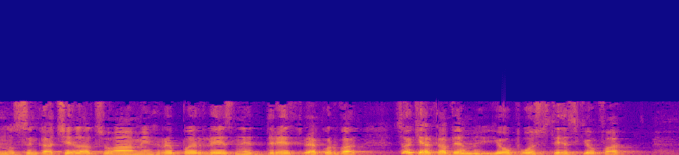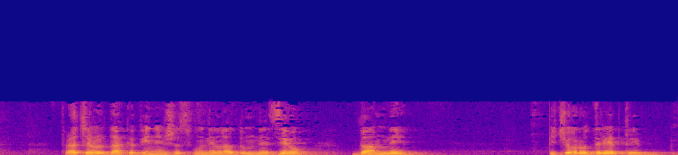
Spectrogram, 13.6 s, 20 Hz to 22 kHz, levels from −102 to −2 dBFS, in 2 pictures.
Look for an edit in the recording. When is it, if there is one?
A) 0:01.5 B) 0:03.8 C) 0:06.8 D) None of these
D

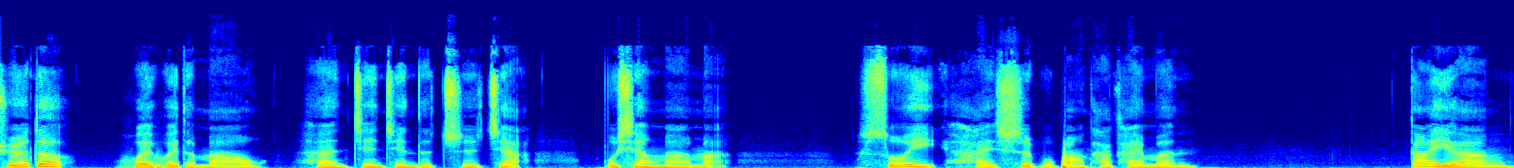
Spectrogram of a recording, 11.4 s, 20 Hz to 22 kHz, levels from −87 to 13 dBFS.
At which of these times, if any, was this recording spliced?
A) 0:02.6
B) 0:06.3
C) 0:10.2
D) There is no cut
D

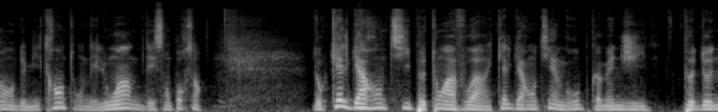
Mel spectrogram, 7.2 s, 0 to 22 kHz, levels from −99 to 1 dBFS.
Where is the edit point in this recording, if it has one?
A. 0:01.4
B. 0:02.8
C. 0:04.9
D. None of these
D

